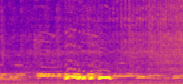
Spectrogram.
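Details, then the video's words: A Cemani and a Silver zebra dove singing in contest. A single loud, fast, warbling coo phrase rises over a softer overlapping coo from the other bird. "Perkutut Cemani Gacor Vs Silver Gacor"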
